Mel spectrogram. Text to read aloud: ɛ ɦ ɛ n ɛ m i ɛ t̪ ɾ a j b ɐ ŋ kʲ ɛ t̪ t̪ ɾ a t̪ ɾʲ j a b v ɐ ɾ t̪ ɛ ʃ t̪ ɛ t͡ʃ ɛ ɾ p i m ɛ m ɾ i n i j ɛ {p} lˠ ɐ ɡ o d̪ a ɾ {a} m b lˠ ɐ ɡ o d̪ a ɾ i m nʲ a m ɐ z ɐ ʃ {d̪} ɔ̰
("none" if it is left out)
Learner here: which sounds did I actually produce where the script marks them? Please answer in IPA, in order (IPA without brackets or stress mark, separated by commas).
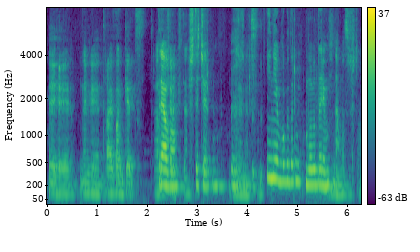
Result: b, i, t̪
